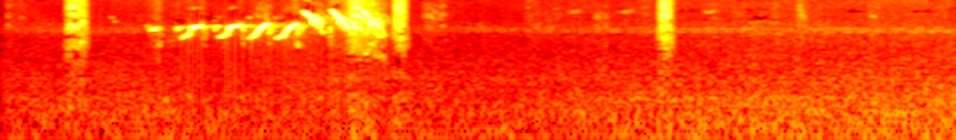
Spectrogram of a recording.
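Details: Double-collared seedeater singing in the tui-tui style, with a female calling, meant to warm up a male: a brief run of fast rising whistled notes ending in a buzzy flourish, between sharp clicks and low background hiss.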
